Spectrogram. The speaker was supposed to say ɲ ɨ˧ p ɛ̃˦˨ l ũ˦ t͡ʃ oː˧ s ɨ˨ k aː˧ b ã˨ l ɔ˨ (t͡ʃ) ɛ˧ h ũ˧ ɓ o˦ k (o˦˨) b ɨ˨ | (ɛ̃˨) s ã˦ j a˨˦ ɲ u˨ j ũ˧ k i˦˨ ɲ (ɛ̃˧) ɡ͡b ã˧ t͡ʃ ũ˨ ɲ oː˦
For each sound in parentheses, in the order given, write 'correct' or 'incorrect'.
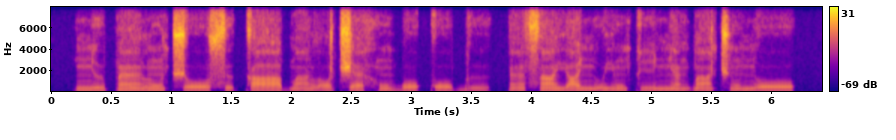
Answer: correct, correct, correct, correct

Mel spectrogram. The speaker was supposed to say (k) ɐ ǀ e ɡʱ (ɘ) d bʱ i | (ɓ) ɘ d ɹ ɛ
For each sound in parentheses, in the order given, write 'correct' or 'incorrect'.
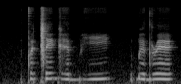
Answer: incorrect: t, incorrect: ɛ, correct

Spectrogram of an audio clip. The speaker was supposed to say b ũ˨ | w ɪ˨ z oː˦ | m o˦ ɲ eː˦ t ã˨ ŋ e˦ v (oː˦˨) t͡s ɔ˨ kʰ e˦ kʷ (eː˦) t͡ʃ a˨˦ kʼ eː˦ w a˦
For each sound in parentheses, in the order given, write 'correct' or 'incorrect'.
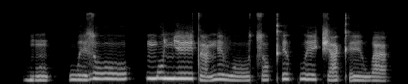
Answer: incorrect: oː˨, correct

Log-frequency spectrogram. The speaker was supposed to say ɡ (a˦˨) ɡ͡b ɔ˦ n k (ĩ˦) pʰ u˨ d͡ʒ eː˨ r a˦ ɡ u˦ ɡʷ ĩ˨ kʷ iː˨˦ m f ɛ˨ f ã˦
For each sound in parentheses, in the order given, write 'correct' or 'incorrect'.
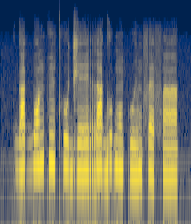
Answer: incorrect: a˨, correct

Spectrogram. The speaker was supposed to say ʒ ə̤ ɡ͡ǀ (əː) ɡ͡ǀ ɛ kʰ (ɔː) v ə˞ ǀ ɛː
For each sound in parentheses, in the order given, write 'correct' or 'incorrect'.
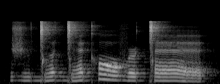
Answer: correct, correct

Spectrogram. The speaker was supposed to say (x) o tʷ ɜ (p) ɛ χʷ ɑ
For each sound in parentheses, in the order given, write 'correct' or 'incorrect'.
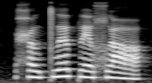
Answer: incorrect: ħ, correct

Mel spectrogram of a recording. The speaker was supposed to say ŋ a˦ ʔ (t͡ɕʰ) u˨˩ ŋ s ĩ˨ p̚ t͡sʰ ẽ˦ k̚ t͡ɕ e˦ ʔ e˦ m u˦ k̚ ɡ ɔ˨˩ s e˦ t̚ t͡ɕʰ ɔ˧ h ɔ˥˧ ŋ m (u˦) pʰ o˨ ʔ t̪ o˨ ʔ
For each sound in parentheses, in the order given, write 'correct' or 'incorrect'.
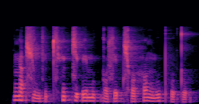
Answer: incorrect: ɕ, correct

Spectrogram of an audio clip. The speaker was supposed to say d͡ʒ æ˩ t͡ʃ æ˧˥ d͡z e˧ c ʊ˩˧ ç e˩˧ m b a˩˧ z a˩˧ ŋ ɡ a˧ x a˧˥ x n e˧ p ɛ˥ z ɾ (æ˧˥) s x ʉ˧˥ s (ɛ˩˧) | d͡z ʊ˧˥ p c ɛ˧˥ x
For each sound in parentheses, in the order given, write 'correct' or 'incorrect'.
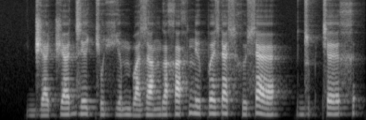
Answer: incorrect: æ˩˧, incorrect: æ˩˧

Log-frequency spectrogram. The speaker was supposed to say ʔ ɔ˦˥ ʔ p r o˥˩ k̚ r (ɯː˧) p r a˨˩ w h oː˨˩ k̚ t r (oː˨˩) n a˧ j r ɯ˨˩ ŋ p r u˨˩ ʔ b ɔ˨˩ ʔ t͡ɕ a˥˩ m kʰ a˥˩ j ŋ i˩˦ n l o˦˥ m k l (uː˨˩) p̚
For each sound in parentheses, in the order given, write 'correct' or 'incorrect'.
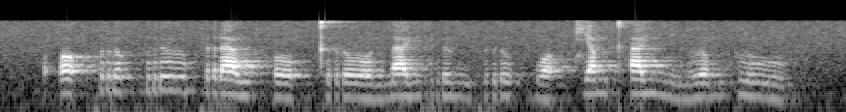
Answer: correct, correct, correct

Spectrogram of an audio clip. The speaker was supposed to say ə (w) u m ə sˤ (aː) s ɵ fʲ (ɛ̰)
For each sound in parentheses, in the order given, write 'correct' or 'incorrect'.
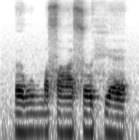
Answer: correct, correct, incorrect: ɛ

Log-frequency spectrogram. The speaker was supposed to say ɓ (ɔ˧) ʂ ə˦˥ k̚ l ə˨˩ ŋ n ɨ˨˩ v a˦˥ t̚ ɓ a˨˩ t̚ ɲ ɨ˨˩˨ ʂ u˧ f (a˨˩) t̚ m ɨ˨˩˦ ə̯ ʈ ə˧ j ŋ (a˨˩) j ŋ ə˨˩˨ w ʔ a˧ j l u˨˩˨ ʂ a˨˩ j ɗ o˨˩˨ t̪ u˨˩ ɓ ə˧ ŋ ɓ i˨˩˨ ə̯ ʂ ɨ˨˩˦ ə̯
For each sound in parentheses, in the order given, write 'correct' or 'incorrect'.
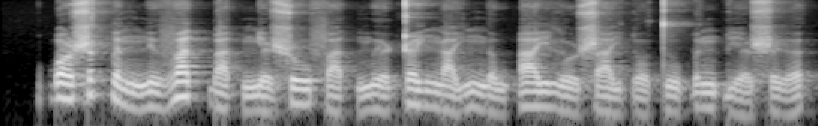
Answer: correct, correct, incorrect: a˨˩˦

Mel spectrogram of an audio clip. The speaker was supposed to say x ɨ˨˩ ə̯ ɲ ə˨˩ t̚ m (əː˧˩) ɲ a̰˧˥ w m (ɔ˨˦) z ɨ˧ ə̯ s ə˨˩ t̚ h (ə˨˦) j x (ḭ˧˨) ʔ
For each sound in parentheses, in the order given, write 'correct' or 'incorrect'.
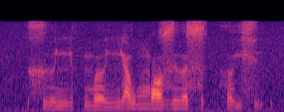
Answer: incorrect: əː˨˩, correct, incorrect: ə˧, correct

